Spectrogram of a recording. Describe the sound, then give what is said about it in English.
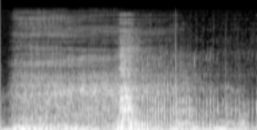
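A deep, rumbling growl from a great tiger pawing into a clearing rolls on for several seconds, loud, swelling briefly into a harsher roar midway before settling back into a low, sustained rumble. “A deep growl cut through the chatter as the large shape of the great tiger pawed into the clearing.”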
